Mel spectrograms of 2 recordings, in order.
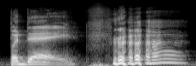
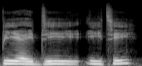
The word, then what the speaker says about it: bidet: Bidet. Bidet toilet. There we go. All right, let's see how this works. Is it BADET?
